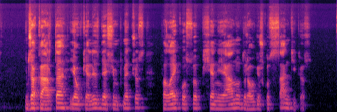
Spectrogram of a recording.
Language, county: Lithuanian, Marijampolė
